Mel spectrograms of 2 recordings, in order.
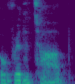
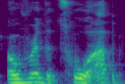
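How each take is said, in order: First: The name is said in a plain, ordinary way. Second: The name is said in an exaggerated, theatrical way. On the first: "You can just say Over the Top" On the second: "You don't have to say it like that"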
